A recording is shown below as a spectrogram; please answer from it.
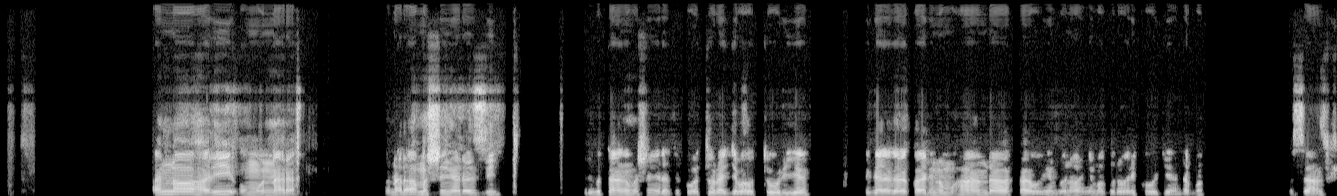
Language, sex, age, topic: Kinyarwanda, male, 25-35, government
